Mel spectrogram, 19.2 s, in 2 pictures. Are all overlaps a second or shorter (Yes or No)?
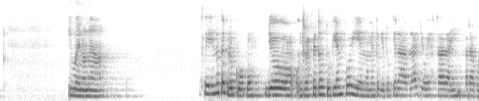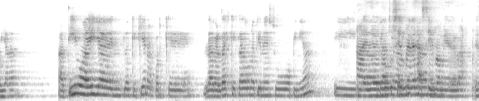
No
